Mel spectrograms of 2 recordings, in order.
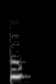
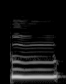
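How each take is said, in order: First: The sound is short and clipped. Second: The sound is drawn out and long. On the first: "a little boop" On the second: "you go boop"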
